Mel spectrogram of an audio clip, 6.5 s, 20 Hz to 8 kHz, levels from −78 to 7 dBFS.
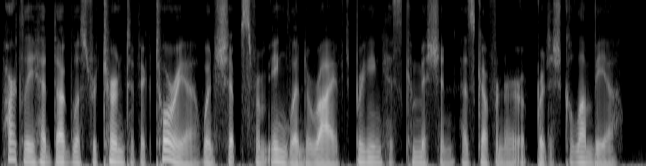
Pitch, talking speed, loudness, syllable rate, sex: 95 Hz, 175 wpm, -22 LUFS, 5.9 syllables/s, male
